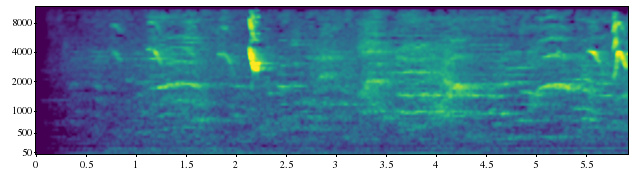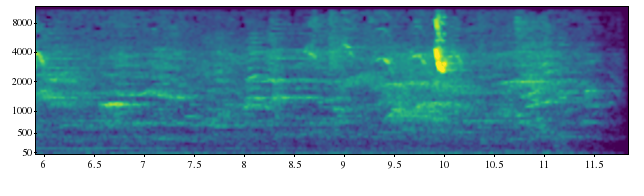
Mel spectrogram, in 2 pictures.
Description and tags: abouttheschool-49GR-Linosthebird
49th primary school of Athens: whistling dialogue between Sofia and Linos the bird.
49th-primary-school-of-Athens, about-the-school, bird, buzzing, cars, dialogue, Greece, TCR, whistle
